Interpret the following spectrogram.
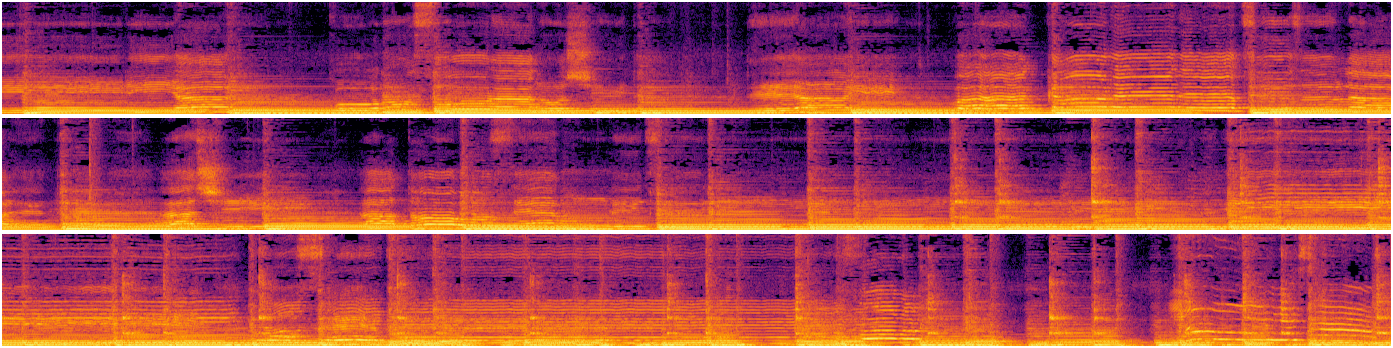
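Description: Steel-string acoustic guitar strummed under a sung melody, with sharp percussive clicks scattered through the music.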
